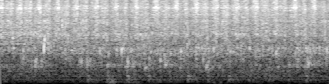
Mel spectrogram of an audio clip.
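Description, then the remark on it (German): A whisk beats egg and milk in a bowl, a steady swishing and scraping with a fast, even rhythm and a wet, liquid edge throughout, with no voices. “Gut, als nächster kommt der Schneebesen zum Einsatz und das griffige Mehl. Ich verschlage einmal das Ei mit der Milch.”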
